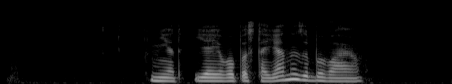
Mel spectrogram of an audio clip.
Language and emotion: Russian, neutral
